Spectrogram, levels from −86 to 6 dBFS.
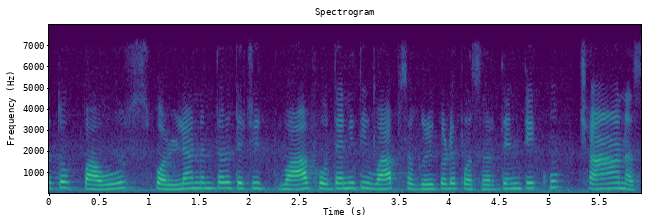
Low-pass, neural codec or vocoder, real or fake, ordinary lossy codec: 7.2 kHz; none; real; Opus, 32 kbps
